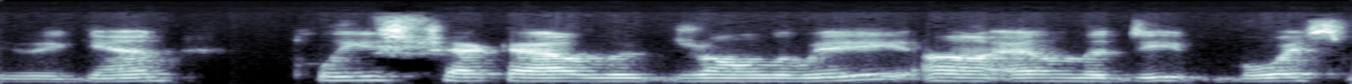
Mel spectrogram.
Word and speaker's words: Jean-Louis: yes dot com uh we got he's john louis on linkedin and that's j-e-a-n which is actually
